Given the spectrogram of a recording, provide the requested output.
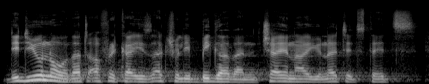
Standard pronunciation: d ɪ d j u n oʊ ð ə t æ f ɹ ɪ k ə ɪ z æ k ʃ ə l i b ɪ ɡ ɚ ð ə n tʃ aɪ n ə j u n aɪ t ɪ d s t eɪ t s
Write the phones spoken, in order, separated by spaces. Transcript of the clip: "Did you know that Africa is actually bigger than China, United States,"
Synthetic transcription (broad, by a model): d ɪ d j u n oʊ ð ə t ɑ f ɹ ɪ k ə ɪ z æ k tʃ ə l i b ɪ ɡ ɚ ð ə n tʃ aɪ n ə j u n aɪ t ɪ d s t eɪ t s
